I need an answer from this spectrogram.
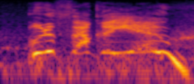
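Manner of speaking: very high squeaky goblin snarl; small goblin voice. Acted. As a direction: squeak it out like an angry little goblin. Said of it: "he goes".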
